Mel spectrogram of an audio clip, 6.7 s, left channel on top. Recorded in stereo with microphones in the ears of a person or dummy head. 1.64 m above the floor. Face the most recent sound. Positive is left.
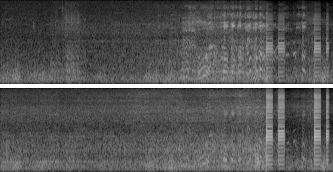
turn(degrees=-80)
